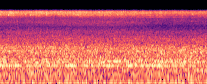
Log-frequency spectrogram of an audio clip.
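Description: Steady background noise: an even hiss with a constant low hum underneath, and no distinct events.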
